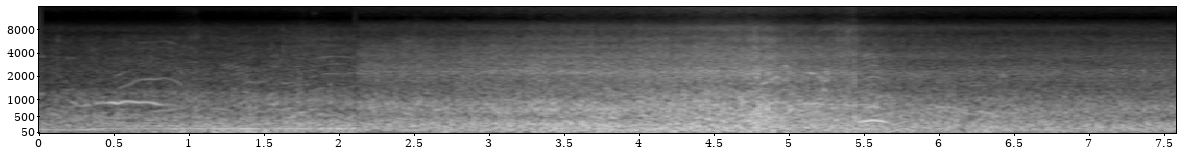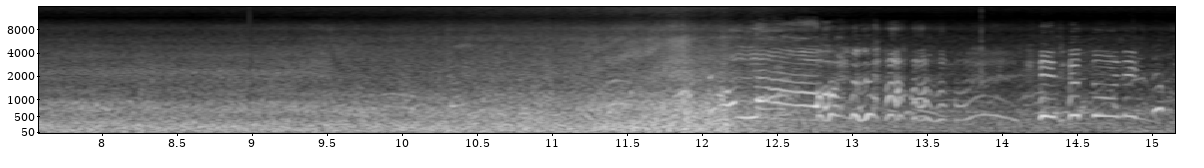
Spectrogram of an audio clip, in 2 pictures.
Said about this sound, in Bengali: এটা তো অনেক জোরে ঢেউ।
